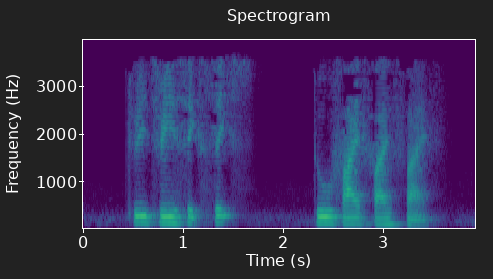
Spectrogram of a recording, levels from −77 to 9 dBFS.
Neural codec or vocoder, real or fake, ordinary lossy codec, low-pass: codec, 24 kHz, 0.9 kbps, WavTokenizer, large speech release; fake; MP3, 16 kbps; 3.6 kHz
